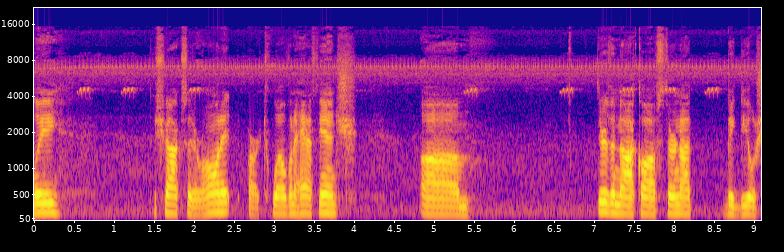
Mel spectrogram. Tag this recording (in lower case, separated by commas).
speech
